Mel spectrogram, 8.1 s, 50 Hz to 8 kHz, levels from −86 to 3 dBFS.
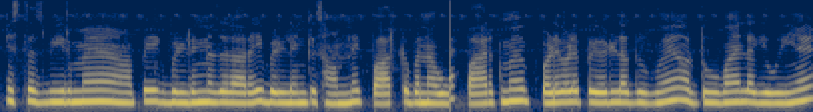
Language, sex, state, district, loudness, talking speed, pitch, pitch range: Hindi, female, Bihar, Kishanganj, -17 LUFS, 220 wpm, 240 Hz, 230-250 Hz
